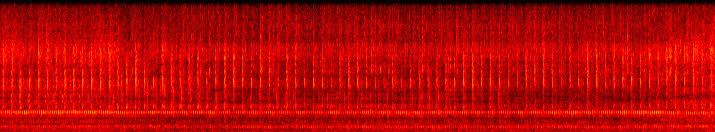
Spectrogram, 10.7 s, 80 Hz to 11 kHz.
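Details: 2013 Citroën C4 in frosty weather: steady idle with a sharp metallic tapping about four per second over a high whine; cold engine knock.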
